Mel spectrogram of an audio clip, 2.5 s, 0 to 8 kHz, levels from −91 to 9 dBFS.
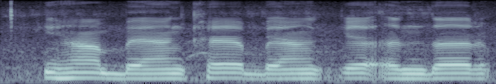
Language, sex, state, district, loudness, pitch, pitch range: Hindi, male, Bihar, Katihar, -13 LUFS, 135 Hz, 130-145 Hz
